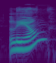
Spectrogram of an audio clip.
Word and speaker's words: Leung: you may know from Smallville, as Medusa, Ken Leung, is that how you say his name? Yeah. Sorry, Ken. Long.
